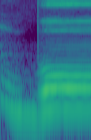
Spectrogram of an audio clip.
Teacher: வாவ் சுக்குன் பூ, 2 ஹரக்கத்தை நீட்டுவோம், வாவுல் மத்து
